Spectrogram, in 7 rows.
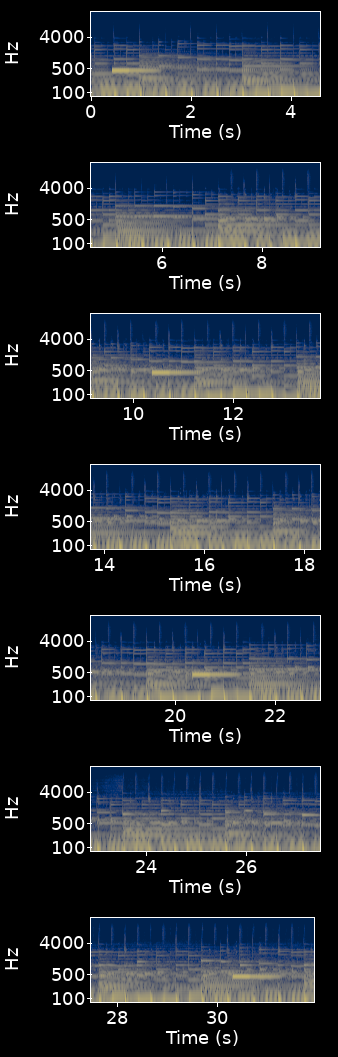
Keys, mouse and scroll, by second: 0.1 shift+middle click, 0.5 shift+middle click, 0.7 click, 1.2 shift+a, 3.8 click, 4.3 click, 6.0 click, 7.6 click, 8.4 r, 10.0 g, 12.0 g, 14.3 shift+middle click, 14.6 shift+middle click, 14.6-14.9 scroll up 6, 14.9 shift+middle click, 15.5 g, 17.4 g, 19.9-20.7 scroll up 1, 20.7 shift+click, 21.5 click, 22.0 f, 22.4 click, 22.9 g, 24.7 click, 25.1 shift+click, 25.6 f, 25.9 click, 26.3 g, 28.0 click, 28.5 shift+click, 29.0 f, 29.3 click, 29.7 g, 31.7 click.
